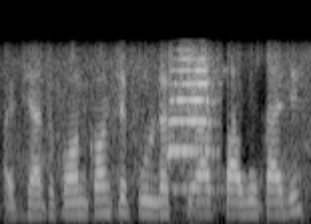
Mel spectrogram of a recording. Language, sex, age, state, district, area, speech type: Hindi, male, 18-30, Bihar, Darbhanga, rural, conversation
